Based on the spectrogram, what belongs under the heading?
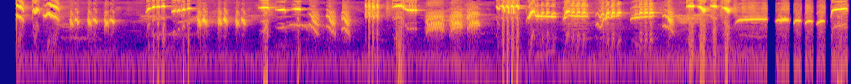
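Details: Male brown-chested jungle flycatcher, a lure recording meant to prompt other birds to sing: loud, clear, continuous song of rapid high chirps, repeated short notes and slurred whistles in quick varied phrases.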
